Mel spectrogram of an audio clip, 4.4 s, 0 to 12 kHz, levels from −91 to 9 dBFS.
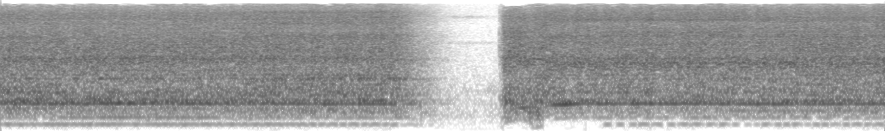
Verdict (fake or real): real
